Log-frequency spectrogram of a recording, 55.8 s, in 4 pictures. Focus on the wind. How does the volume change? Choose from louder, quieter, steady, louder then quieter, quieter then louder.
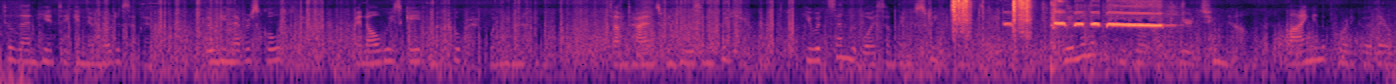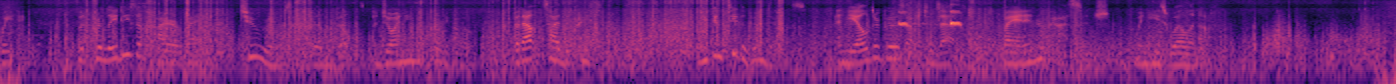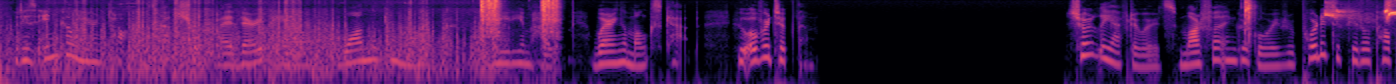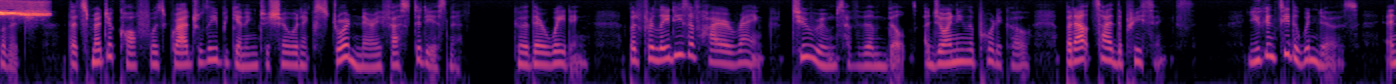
steady.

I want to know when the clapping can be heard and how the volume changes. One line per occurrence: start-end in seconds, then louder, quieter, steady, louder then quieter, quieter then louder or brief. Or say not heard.
not heard.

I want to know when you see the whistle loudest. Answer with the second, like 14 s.
11 s.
